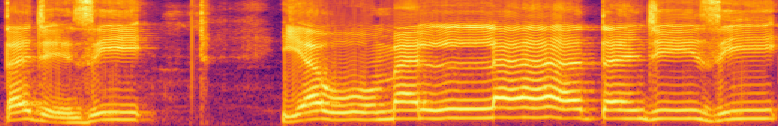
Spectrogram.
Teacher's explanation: জিম কলকলার হরফ নিচের দিকে ধাবিত করে ধাক্কা দিয়ে উচ্চারণ করব।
